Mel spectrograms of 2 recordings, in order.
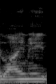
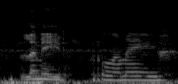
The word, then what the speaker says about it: limeade: it in the dictionary how do you pronounce limeade lemade oh yeah that's what it is it got like what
